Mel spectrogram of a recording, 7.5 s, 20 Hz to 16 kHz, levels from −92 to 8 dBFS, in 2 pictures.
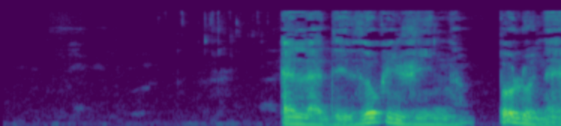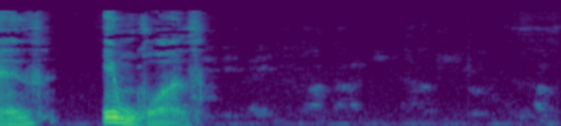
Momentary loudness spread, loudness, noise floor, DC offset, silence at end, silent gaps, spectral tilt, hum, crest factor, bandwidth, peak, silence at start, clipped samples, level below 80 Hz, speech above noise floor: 16 LU; -23 LUFS; -70 dBFS; under 0.1%; 2.4 s; none; -6 dB/octave; none; 22 dB; 11.5 kHz; -4 dBFS; 1.9 s; under 0.1%; -44 dBFS; 48 dB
